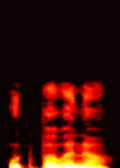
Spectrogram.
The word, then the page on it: ಉತ್ಪವನ: Kannada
